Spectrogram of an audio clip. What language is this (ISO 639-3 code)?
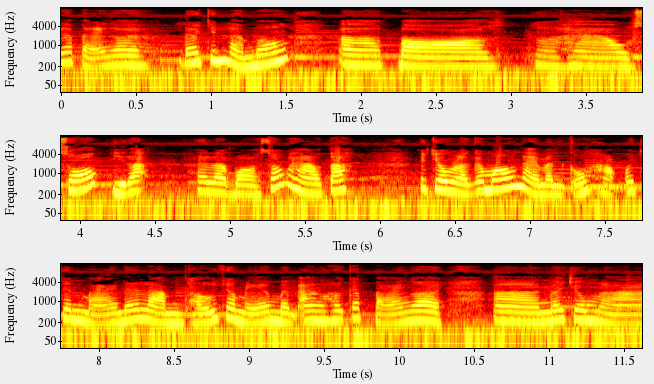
vie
